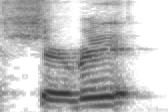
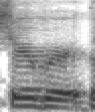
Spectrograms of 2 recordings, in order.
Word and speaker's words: sherbet: And before I read this post, I had to look up the pronunciation of sherbet. I thought it was sherbert the whole time.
